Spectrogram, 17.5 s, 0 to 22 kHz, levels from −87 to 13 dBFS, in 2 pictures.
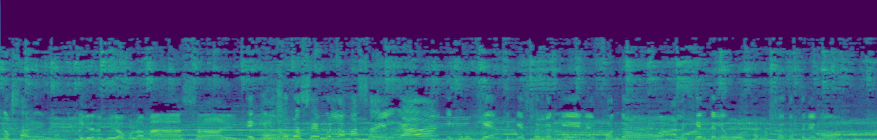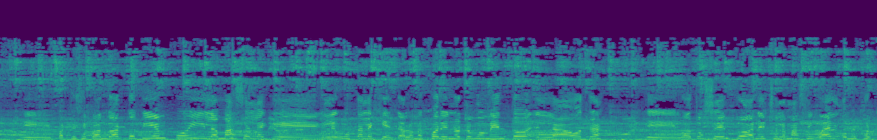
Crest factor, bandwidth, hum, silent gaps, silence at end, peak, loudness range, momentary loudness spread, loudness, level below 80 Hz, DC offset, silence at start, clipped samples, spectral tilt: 16 dB; 16.5 kHz; none; none; 0 s; 0 dBFS; 2 LU; 4 LU; -15 LUFS; -24 dBFS; under 0.1%; 0 s; under 0.1%; -3.5 dB/octave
